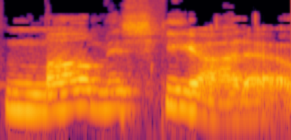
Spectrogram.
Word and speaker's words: Malmischiato: so thrilled to have you here for intuitive malmishgiado nice pronunciation thank you it took a few tries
